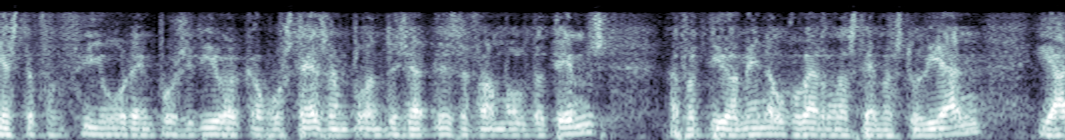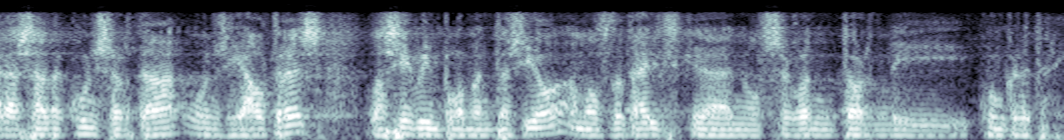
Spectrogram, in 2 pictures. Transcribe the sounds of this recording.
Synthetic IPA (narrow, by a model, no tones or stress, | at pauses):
kɛst̪əfiɣuɾəimpuzit̪iβəkəβust̪ɛzəmplənt̪əʒat̪̚d̪ezðəfamolˠd̪ət̪ems | əfəkt̪iβəmenəlˠɣuβɛrnləst̪ɛməst̪uðian | iaɾəsaðəkunsəɾt̪aunzialˠt̪ɾəzləseβəimpləmənt̪əsioəmbəlˠzðət̪aʎskəːnəlˠsəɣont̪oɾnd̪ikuŋkɾət̪əɾi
